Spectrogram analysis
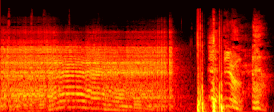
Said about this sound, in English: They're opening the doors.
